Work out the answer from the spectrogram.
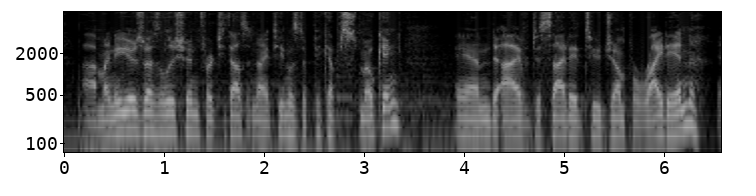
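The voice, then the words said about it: Hoarse, strained sick voice. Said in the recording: “I know I sound differently ... I got sick the first week of uh, of the new year. And as a result of being sick, my voice is shot. So I'm going to sound a little bit different this episode”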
